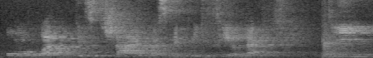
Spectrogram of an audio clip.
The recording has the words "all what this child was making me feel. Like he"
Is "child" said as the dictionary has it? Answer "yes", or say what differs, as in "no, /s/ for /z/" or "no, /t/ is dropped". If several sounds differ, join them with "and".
yes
